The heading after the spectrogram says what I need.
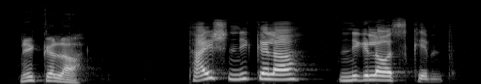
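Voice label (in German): "nigkela", Wittlicher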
